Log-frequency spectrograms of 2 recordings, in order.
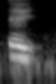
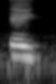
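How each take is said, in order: The two takes are said the same way.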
